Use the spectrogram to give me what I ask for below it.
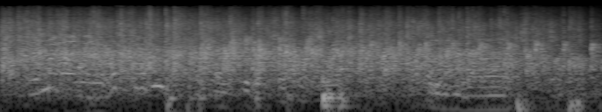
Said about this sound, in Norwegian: Gi deg en varm applaus.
